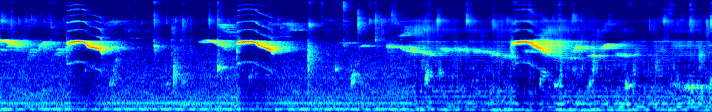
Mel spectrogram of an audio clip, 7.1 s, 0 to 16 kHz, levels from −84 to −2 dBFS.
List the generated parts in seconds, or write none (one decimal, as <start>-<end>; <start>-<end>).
4.1-7.1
